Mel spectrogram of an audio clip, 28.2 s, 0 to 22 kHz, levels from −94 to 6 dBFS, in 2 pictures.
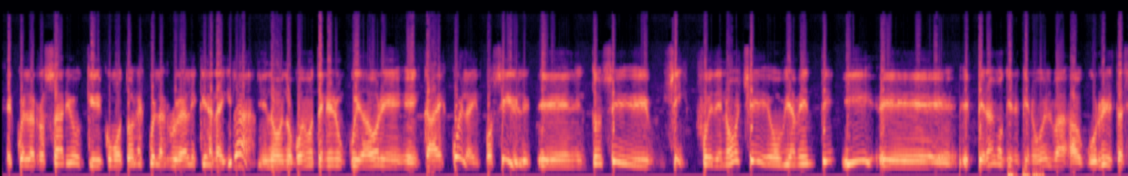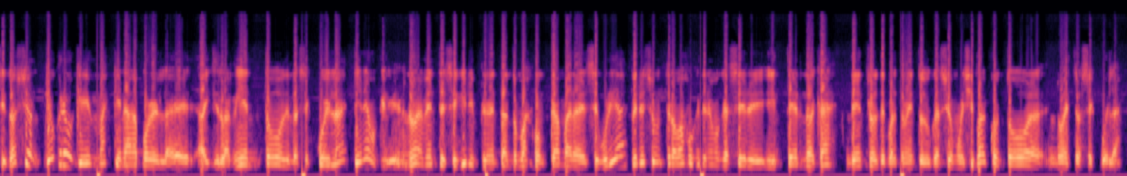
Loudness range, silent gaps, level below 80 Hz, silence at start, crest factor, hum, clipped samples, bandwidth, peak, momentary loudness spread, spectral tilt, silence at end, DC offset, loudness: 1 LU; none; -38 dBFS; 0.1 s; 10 dB; none; under 0.1%; 15.5 kHz; -2 dBFS; 4 LU; -4 dB/octave; 0.1 s; under 0.1%; -13 LUFS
